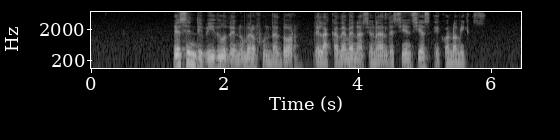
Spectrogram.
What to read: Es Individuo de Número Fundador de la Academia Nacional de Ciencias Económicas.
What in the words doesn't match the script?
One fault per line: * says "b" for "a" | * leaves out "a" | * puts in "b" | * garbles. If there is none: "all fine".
all fine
